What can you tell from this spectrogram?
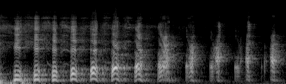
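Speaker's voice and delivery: long, high staccato laugh; helpless run of high chuckles; real giggling laugh. Real, not acted. Host cracks up at the crying wrestler, long high laugh.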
